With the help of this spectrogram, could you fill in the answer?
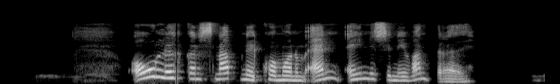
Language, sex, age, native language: Icelandic, female, 60-69, Icelandic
